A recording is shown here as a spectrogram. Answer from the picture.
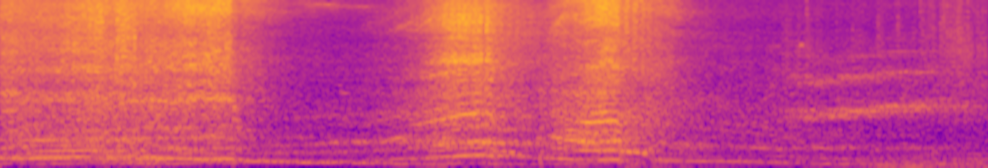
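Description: Car engines revving hard as the cars drive past, pitch climbing and dropping in several surges, loudest between about three and five seconds in, then fading away.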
